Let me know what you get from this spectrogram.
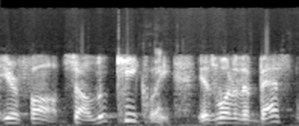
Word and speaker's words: Kuechly: Now, what they did do, though, was they spell his name in a way to confuse basketball fans, because it is pronounced Kuechly, but that's not your fault. I didn't know that. – Because that's a ridiculous way to pronounce that name, I'm just saying.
